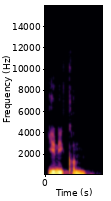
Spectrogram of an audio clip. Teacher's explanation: The so-called long U sound is a composite sound of Y and U.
